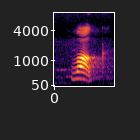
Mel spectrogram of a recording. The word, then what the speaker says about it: walk: The first one walk, here L is silent.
